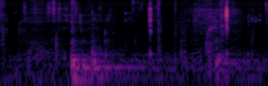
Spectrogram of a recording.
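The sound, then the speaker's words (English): Eggnog being drunk for the first time, with a few soft wet gulps and mouth sounds spread through a quiet stretch, one fuller swallow early on and a sharper smack near the end. “Let's take this drink here, eggnog, for the first time.”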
